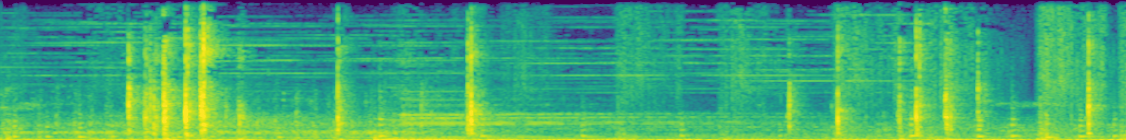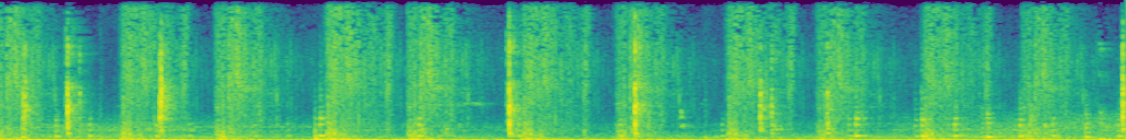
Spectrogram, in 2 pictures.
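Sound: computer keyboard being smashed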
